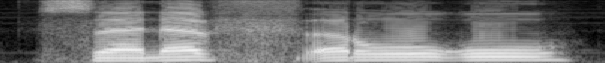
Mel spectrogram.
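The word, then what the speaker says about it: سَنَفْرُغُ: Pada lafal bacaan sanafrugu, fa-nya kita alirkan nafasnya sanaf, naf. Kesalahan yang terjadi pada lafal huruf fa, dia menjadikan hurufnya menjadi p. Sanafrugu lakum. Ini kesalahan yang sering terjadi. Bagaimana supaya menghindari kesalahan itu? Yaitu kita alirkan nafasnya sanafrugu lakum, ghu.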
